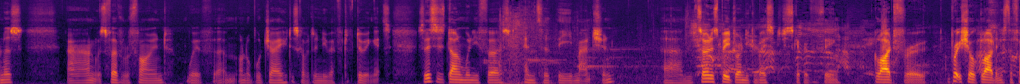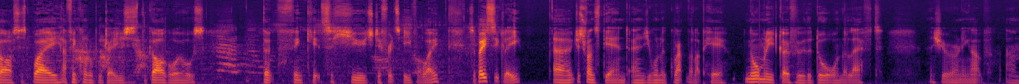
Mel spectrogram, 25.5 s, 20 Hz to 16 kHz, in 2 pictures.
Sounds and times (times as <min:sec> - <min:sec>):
Speech: 0:00.0 - 0:07.7, 0:08.3 - 0:23.8, 0:24.4 - 0:25.4.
